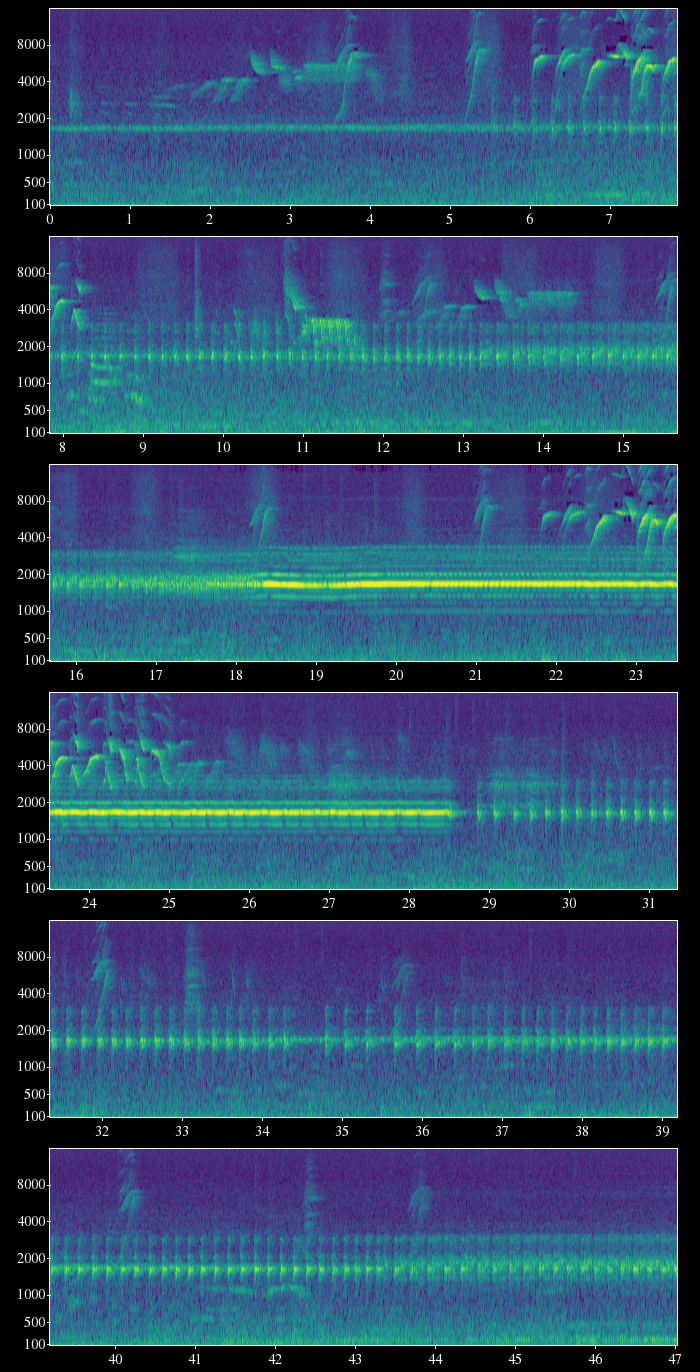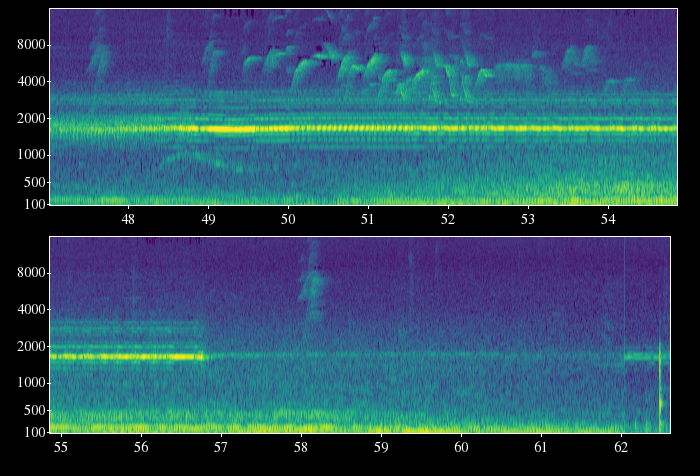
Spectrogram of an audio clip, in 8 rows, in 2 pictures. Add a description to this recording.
Esta gravação foi feita as 8 horas da manha, no quintal residencial localizado no centro da cidade de Cruz Das Almas Recôncavo da Bahia. O aparelho realizado para a captação de audio foi um PCM DR 40.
